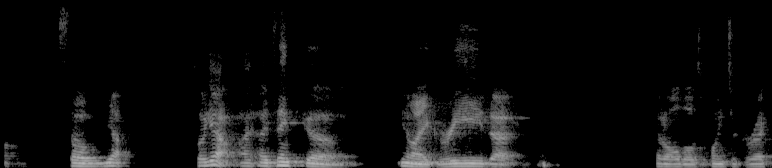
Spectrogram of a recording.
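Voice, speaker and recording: A man's voice: on the low side, a little mellow, lo-fi sound. A man on a discussion panel talking conversationally and checking in with listeners, recorded in a reverberant, slightly noisy room. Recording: echoey room with light background noise.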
